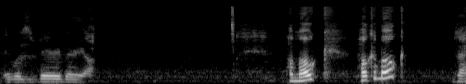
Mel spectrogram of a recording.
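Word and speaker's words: Pocomoke: Pokemoke? Is that how you say it? Pokemoke? Yeah. Pokemoke Forest is hi from Maryland.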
